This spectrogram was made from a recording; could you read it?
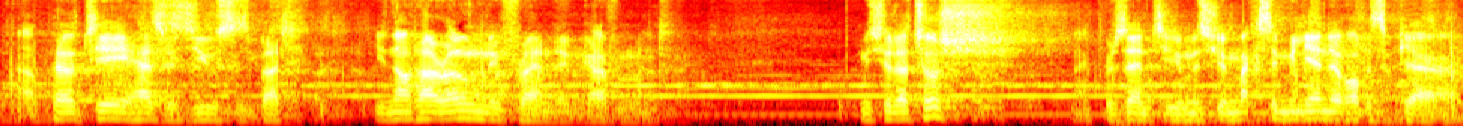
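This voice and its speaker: A man's voice: lowish voice, brisk, close to an everyday voice. A man playing a commanding grandmaster of a secret order, speaking with formal, ceremonious authority in a video game. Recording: echoing hall with music underneath.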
